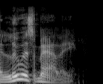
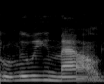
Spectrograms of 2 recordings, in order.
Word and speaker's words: Louis Malle: Oh, it's actually Louis Malle. You're mispronouncing it. – Are you sure? Oh, because look at this. That reads, if you look there, that reads Louis Malle to me. How How would you pronounce this? – I'm pretty sure it's Louis Malle. He's an acclaimed French filmmaker, actually.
